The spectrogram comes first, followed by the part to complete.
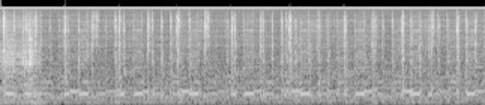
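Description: Stepper motors of eight floppy disk drives playing a tune: the read/write heads are stepped at audio rates so each drive sounds a pitched note. A quick, evenly paced run of short notes with a ticking edge.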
